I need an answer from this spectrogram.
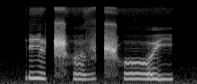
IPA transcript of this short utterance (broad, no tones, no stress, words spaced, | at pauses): ɾiʈ͡ʂʰɤz ʈ͡ʂʰoj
